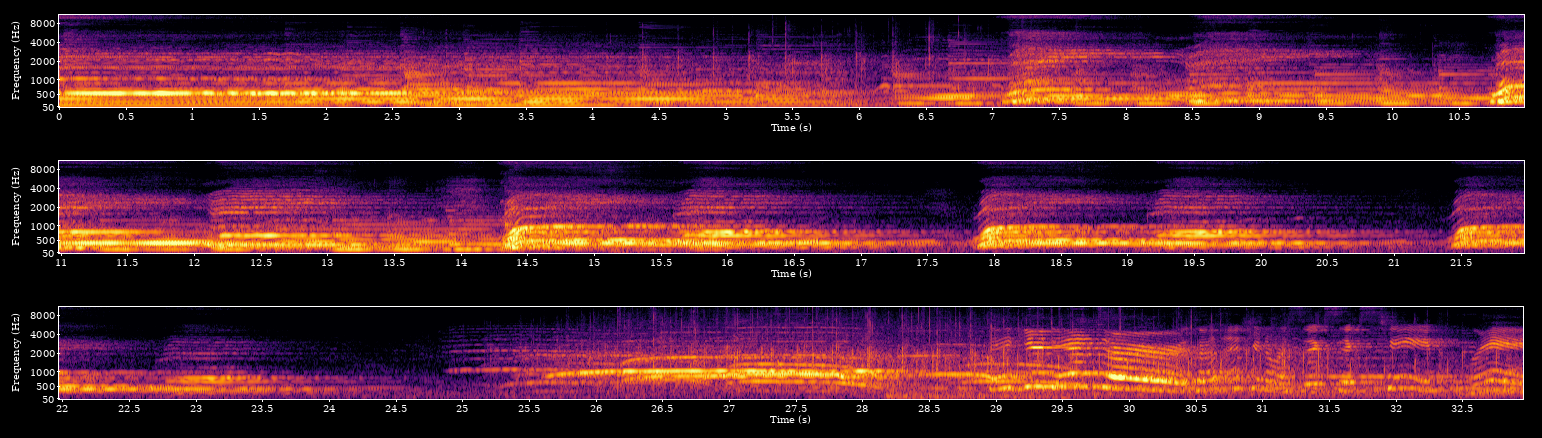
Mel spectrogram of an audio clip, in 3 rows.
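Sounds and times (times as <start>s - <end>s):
slow song with singing: 0.0s - 4.8s, 6.5s - 24.8s.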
